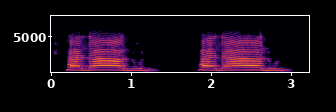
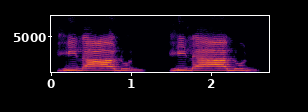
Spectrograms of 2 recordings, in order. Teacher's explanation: हा हलक के बीच से निकला, हा सीने के ऊपर से निकला।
